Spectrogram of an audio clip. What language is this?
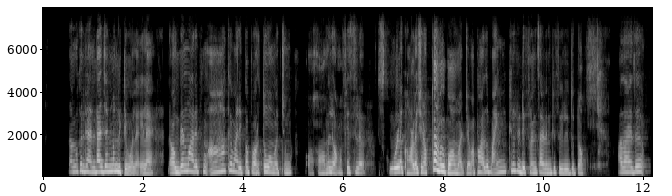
Malayalam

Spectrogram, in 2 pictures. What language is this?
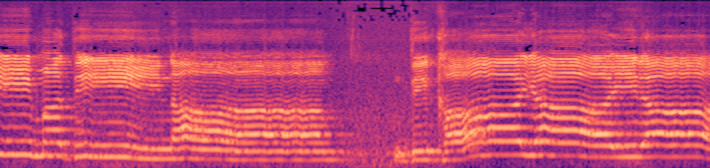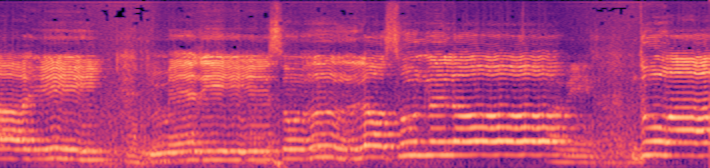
Arabic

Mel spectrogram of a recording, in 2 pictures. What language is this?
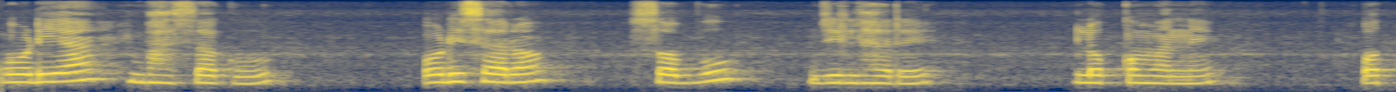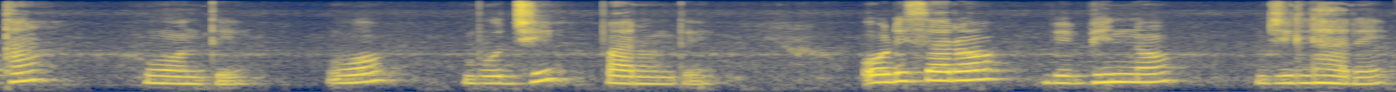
Odia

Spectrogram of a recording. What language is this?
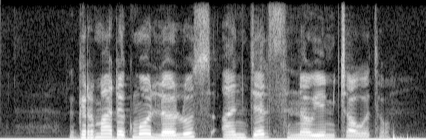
Amharic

